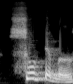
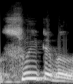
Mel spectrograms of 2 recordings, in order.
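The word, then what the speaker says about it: suitable: এটা উচ্চারণটা কি, সুটেবল, সুইটেবল নয় কিন্তু, সুটেবল আর্টিকেলস, ঠিক আছে।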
